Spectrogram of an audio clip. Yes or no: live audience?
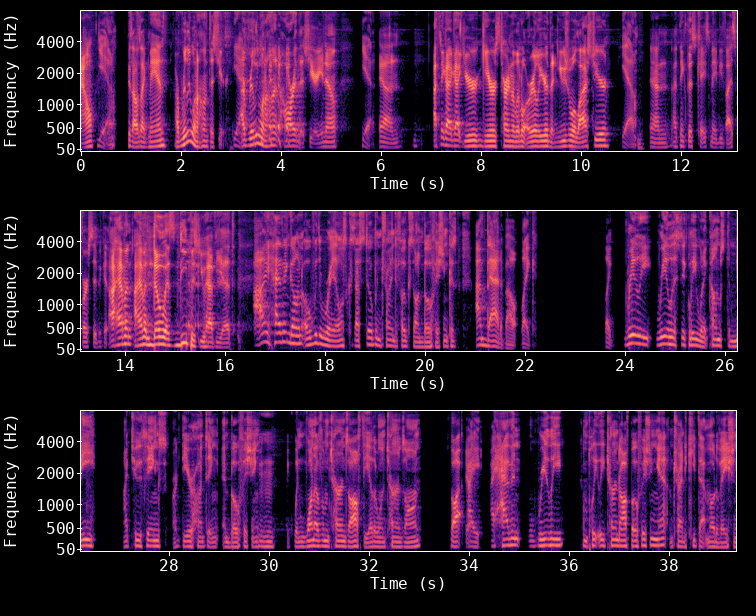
no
